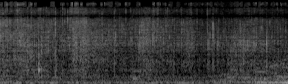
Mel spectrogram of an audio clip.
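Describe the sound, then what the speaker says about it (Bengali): Rice and chicken sizzle and crackle in a hot pan close by, a steady frying hiss with small bursts of spitting. "চালের সঙ্গে চিকেনের সঙ্গে এটা একটুখানি ফ্রাই করে নেবো"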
